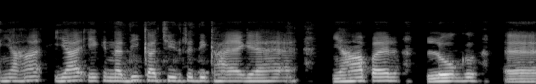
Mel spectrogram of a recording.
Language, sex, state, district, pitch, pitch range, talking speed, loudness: Magahi, male, Bihar, Gaya, 160 Hz, 155-170 Hz, 155 wpm, -19 LUFS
